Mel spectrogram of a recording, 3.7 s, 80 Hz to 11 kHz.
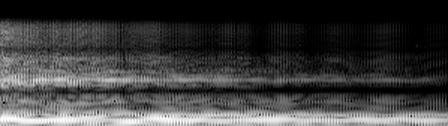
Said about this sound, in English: This is the Spaceman Effects Explorer 6-stage phaser pedal.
